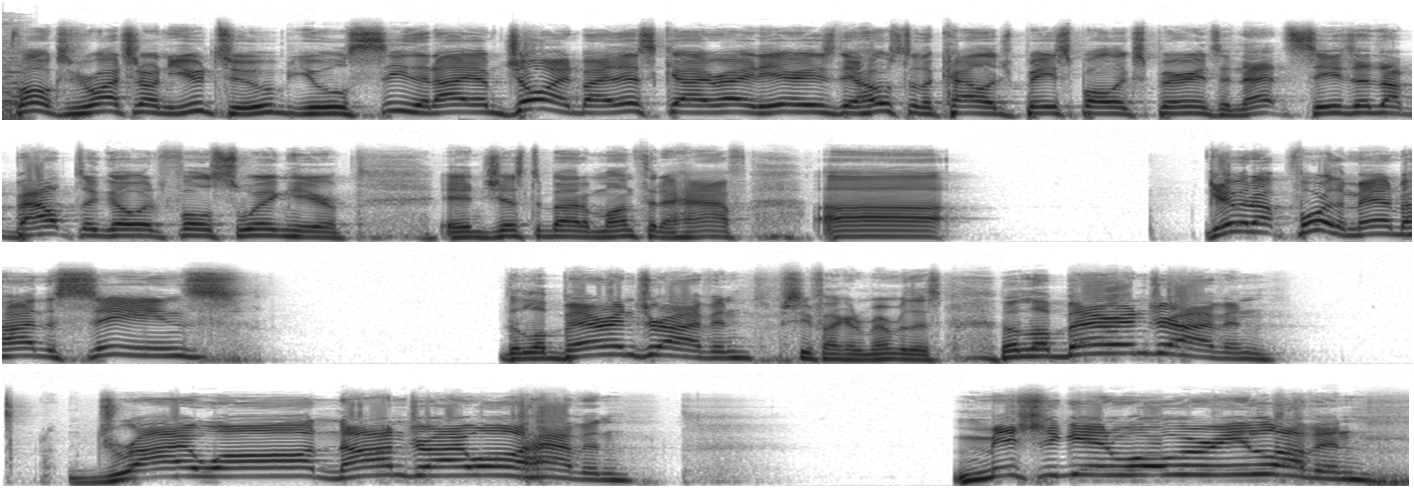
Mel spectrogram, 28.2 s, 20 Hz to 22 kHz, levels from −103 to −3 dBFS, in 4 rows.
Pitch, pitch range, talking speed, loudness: 185 Hz, 155-230 Hz, 155 wpm, -18 LUFS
